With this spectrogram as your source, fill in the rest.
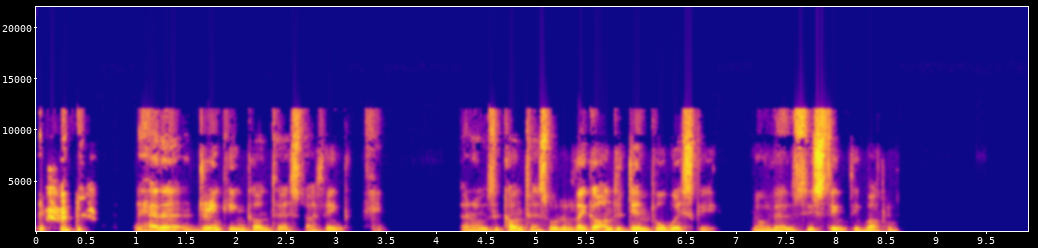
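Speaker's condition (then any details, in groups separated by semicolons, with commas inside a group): Parkinson's disease; suspected for a while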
